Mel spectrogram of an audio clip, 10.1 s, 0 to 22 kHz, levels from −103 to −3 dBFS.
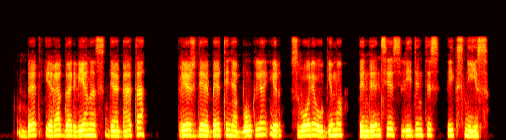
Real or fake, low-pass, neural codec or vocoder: fake; 7.2 kHz; codec, 16 kHz, 4 kbps, FunCodec, trained on LibriTTS, 50 frames a second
